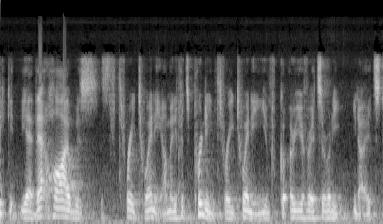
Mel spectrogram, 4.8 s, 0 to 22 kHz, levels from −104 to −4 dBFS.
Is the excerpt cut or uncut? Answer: uncut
